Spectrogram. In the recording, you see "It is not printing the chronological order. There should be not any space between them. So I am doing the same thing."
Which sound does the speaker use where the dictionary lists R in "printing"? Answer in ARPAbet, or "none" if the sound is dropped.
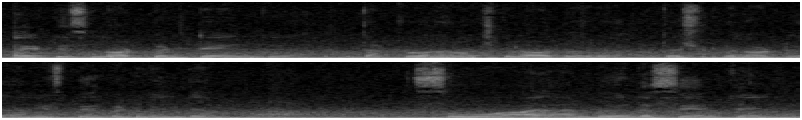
none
